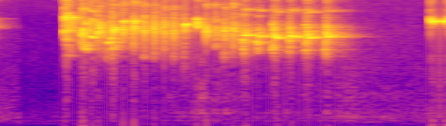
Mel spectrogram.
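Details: Lovebird song used to prompt other lovebirds to sing: a continuous stretch of rapid, shrill twittering and chatter that fades out, followed by one sharp high chip at the end.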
